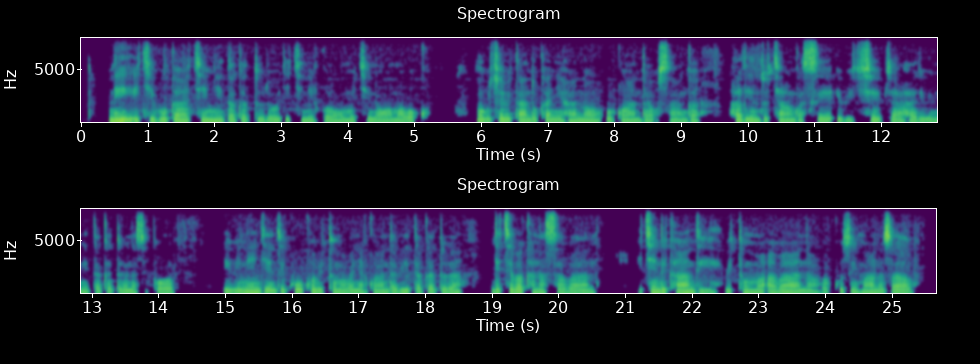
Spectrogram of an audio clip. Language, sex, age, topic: Kinyarwanda, female, 18-24, education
